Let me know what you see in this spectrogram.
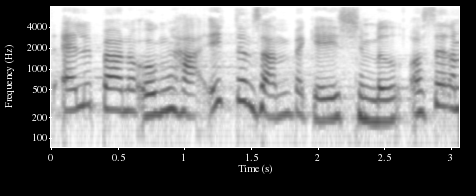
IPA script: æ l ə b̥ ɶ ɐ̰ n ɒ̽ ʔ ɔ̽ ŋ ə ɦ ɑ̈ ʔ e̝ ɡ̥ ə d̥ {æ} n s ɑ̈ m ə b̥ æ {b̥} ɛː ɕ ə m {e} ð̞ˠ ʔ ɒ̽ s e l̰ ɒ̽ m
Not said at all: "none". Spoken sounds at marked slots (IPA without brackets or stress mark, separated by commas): e, ɡ̥, e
